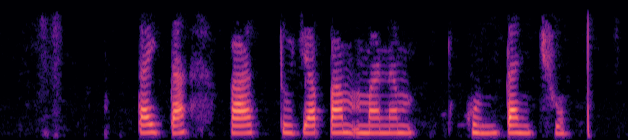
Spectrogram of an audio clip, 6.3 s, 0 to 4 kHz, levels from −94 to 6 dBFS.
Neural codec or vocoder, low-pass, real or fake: none; 3.6 kHz; real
